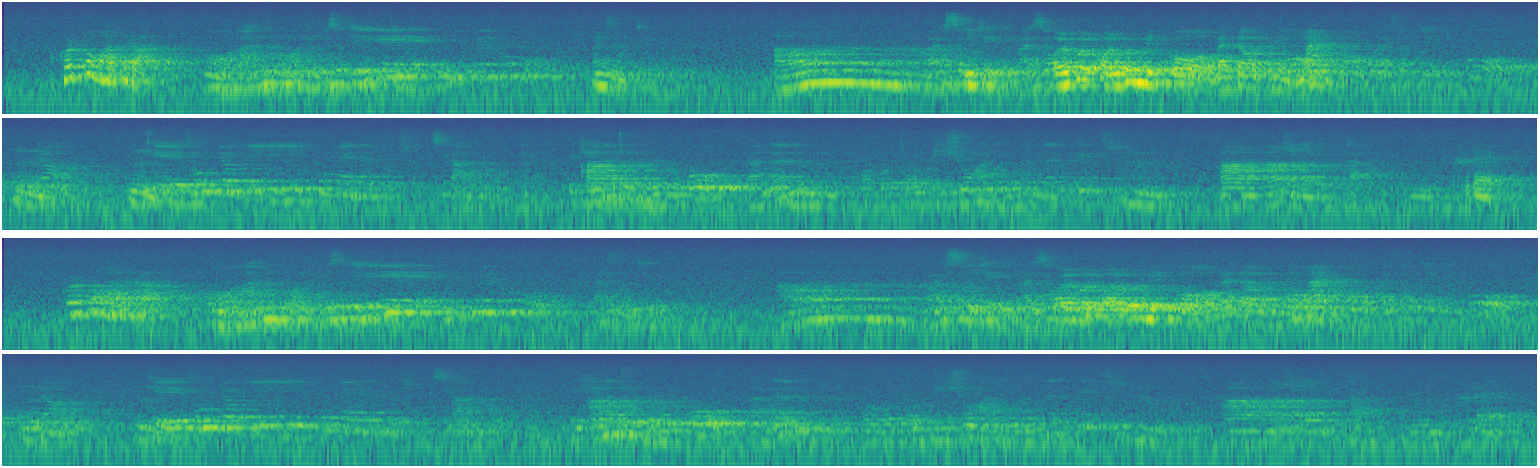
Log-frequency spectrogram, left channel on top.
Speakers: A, on the left (about 80°); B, on the left (about 55°).
A: 그렇다고 하더라.
B: 어, 아는 것
A: 음,
B: 같아. 그래서 되게
A: 음,
B: 의외로 말썽쟁이야.
A: 음. 아,
B: 말썽쟁이,
A: 입,
B: 말썽,
A: 얼굴, 얼굴 믿고 말썽을 부리는구만.
B: 어, 어, 말썽쟁이고, 좀 보면,
A: 음,
B: 이렇게
A: 음.
B: 성격이 폼에는 좀 쉽지가 않은 것 같아. 근데 걔는
A: 아,
B: 좀 별로고, 나는,
A: 음,
B: 어, 너처럼 비숑 아니면은 패키,
A: 음. 아하,
B: 패키가 좋다. 음.
A: 그래.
